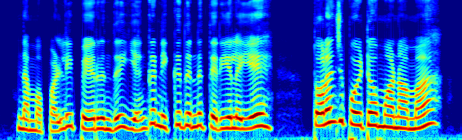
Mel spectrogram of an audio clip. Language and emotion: Tamil, fearful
